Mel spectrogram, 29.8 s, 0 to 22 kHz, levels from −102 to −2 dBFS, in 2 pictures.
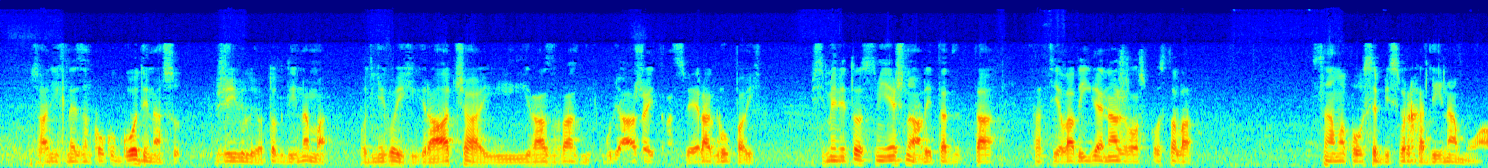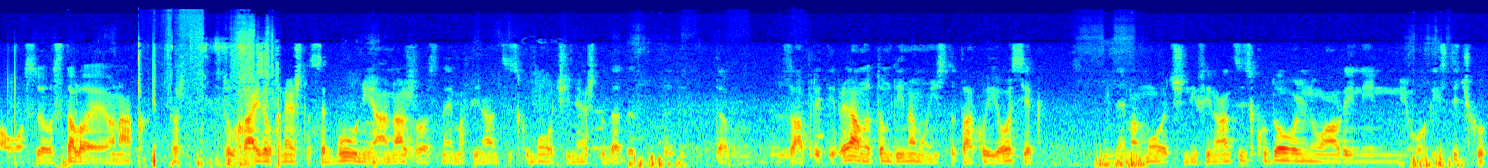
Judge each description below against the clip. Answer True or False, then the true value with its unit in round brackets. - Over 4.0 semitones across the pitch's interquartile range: False (2.4 semitones)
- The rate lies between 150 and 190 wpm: True (160 wpm)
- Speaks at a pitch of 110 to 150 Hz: False (80 Hz)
